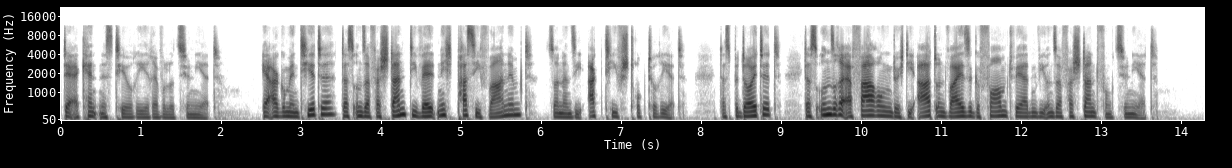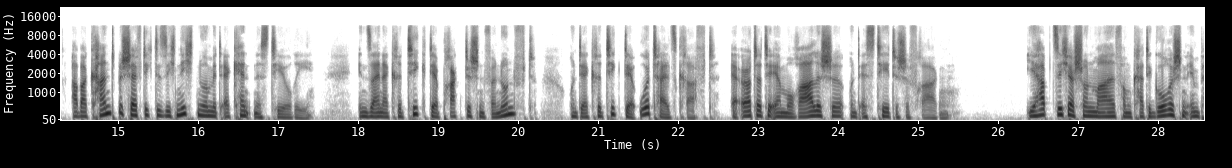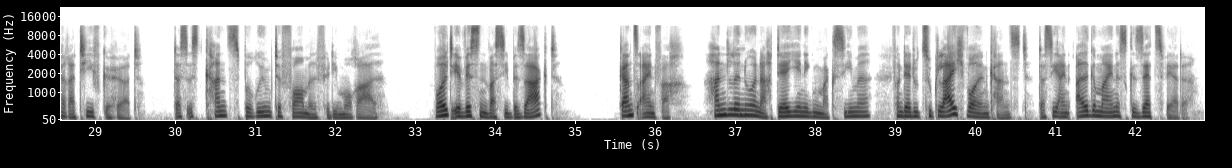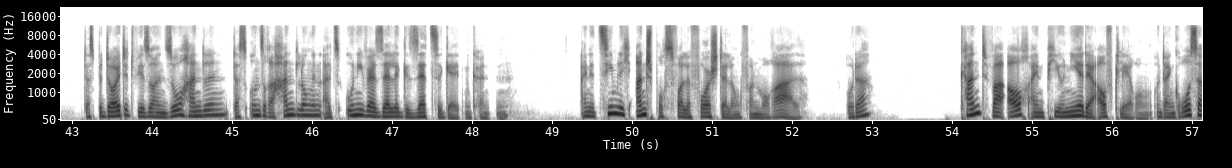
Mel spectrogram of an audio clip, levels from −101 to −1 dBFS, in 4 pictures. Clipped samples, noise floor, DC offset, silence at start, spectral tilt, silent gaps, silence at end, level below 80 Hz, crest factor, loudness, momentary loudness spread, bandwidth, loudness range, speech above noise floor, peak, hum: under 0.1%; -78 dBFS; under 0.1%; 0.05 s; -5 dB/octave; none; 0 s; -52 dBFS; 18 dB; -25 LUFS; 15 LU; 11.5 kHz; 5 LU; 53 dB; -8 dBFS; none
